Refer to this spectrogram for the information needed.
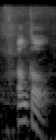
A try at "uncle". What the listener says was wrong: uncle 언클 언꺼가 아니고 언클 언클 언클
